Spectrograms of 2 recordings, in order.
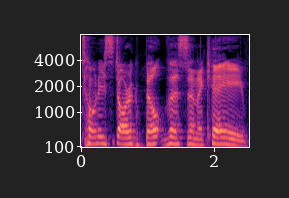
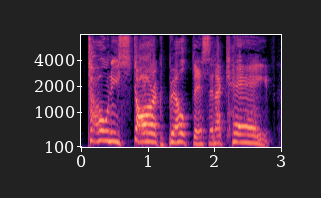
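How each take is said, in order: First: It is said in the speaker's own normal voice. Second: It is said in a put-on villain's voice.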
